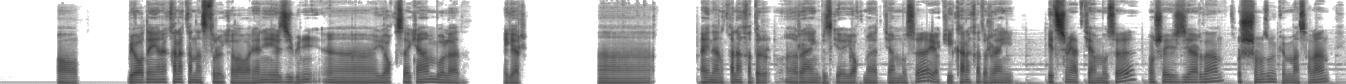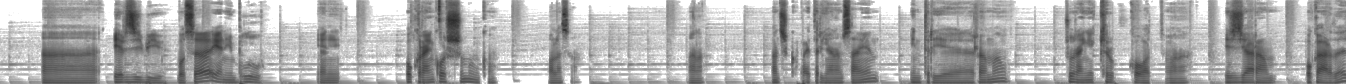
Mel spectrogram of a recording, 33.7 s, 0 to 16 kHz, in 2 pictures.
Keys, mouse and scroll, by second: 2.2 click, 3.7 click, 3.9 click, 4.2 click, 7.3 click, 7.7 click, 8.0 click, 8.2 typing, 8.3 Return, 9.3 click, 20.4 click, 20.4-22.5 typing, 20.5 click, 21.7 click, 21.8 click, 24.3 typing, 25.6-28.4 typing, 31.7 click, 31.9 click.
